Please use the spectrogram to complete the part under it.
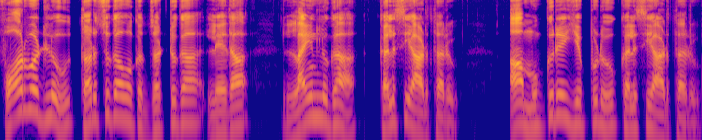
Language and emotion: Telugu, neutral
